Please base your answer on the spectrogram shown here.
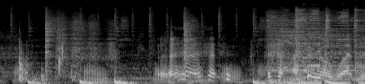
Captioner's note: laughing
